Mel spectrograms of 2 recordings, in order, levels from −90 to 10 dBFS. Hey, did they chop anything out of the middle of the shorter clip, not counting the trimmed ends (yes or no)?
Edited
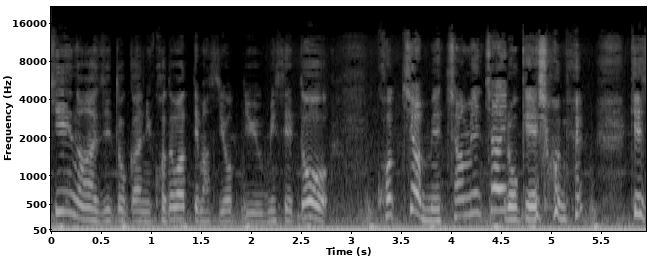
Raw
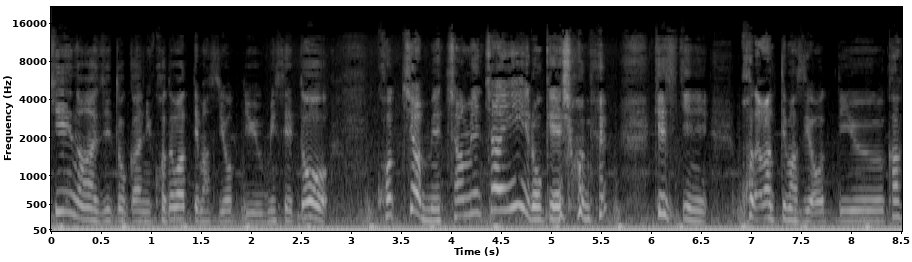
yes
